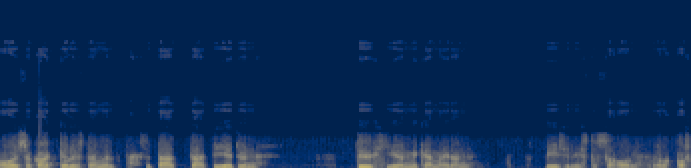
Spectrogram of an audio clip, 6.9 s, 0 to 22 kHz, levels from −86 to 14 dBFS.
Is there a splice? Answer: yes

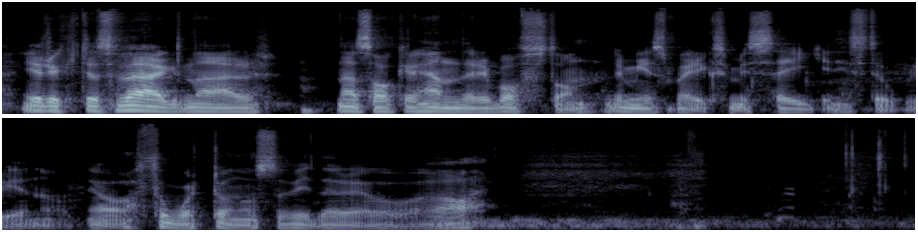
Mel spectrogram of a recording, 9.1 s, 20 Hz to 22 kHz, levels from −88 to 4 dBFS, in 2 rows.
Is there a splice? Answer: yes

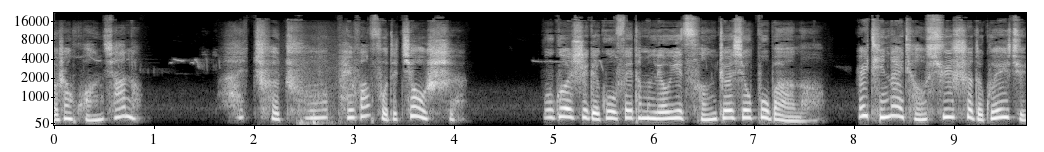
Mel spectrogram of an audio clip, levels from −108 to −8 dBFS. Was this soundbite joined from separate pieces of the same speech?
yes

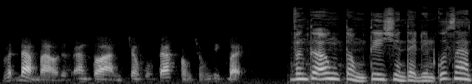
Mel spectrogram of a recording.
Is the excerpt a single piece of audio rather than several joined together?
yes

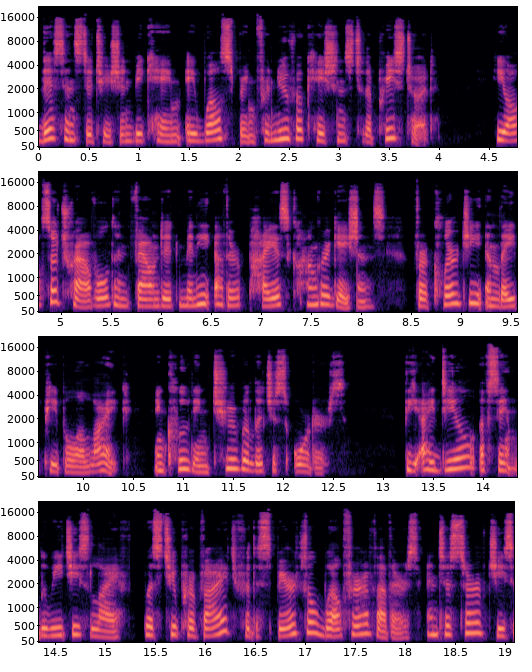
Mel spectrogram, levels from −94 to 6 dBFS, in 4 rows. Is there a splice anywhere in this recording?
no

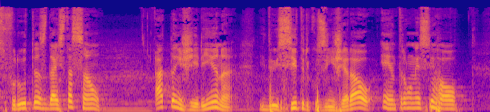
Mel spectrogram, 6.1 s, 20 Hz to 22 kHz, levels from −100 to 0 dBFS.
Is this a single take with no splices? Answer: yes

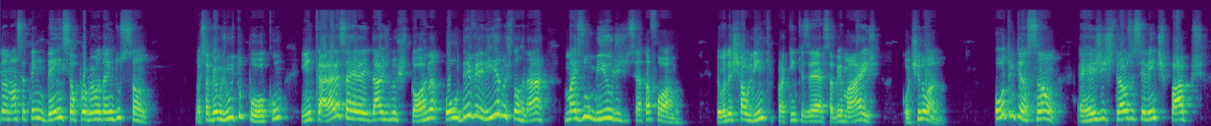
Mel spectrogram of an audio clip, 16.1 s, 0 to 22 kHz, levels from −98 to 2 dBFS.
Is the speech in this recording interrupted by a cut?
yes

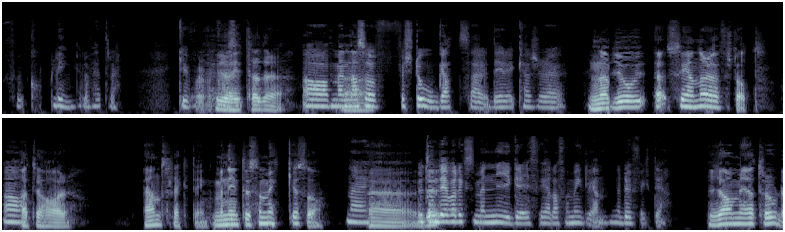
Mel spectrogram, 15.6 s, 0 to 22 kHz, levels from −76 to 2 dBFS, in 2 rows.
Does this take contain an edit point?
yes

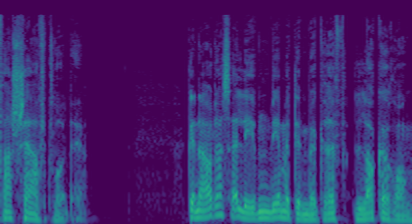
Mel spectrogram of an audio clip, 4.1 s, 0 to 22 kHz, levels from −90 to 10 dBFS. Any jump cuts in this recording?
yes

